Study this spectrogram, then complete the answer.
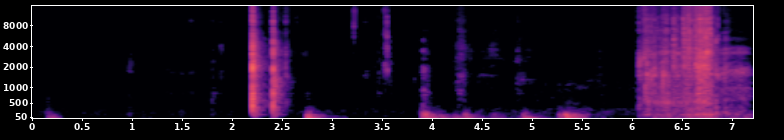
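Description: Power of Surrender oracle cards by Judith Orloff being shuffled in a quiet room: scattered soft taps and clicks, then a sustained riffling burst near the end.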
